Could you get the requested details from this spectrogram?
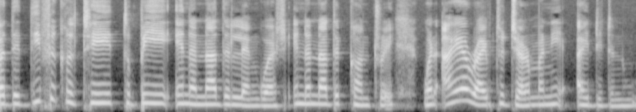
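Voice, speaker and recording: A woman with a Spanish accent speaks at a fairly slow pace in a medium pitch, her voice somewhat breathy. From Chile. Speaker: artist. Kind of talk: interview on stage. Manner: halting.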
